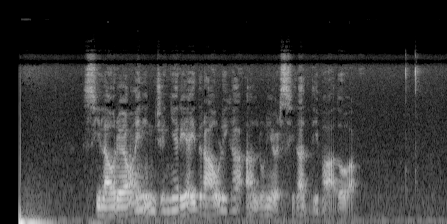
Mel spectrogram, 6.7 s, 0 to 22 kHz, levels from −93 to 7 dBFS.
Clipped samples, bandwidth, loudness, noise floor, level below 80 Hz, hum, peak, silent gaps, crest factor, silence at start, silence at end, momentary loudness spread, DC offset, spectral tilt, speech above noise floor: under 0.1%; 9.6 kHz; -20 LUFS; -48 dBFS; -40 dBFS; none; -2 dBFS; none; 18 dB; 0.25 s; 0.4 s; 17 LU; under 0.1%; -3.5 dB/octave; 29 dB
